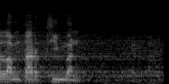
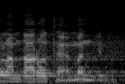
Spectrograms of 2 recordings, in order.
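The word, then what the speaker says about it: لم ترَ دمًا: sampai mati tidak ketemu, karena dia bacanya lam tardiman. Wah itu cari di kamus sampai mati tidak akan ketemu. Bareng tanya gurunya, ini apa Pak Yai? Oh itu lam tarodaman.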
